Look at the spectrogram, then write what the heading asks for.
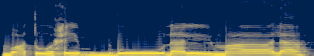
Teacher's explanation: ہا کو گلے کے درمیان والے حصے سے نکالیں گے اور با کے ساتھ ملائیں گے کیونکہ با کے اوپر تشدید ہے۔ با کو واو کے ساتھ ملائیں گے کیونکہ واو کے اوپر جزم ہے۔ · نون کو لام کے ساتھ ملائیں گے کیونکہ لام کے اوپر بھی جزم ہے۔ میم کو لمبا پڑھیں گے کیونکہ اس کے آگے الف مدہ ہے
